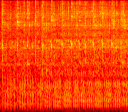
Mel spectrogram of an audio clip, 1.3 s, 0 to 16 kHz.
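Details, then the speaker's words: Rebuilt STIHL FS 70 R string trimmer idling after a carburetor adjustment: a buzzy two-stroke idle with a tinny, bell-like ring over it, and the head still turns slowly; the owner suspects something loose, maybe the clutch. "Now I'm no mechanic. I'm no mechanic, but that ringing, that bell sounding up in there sounds like something that's loose. Maybe it's the clutch."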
